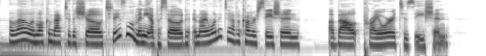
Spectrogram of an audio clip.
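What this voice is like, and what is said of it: Voice sounds unwell, still recovering. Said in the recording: “You might hear in my voice that I am still recovering from what has been a very rough go with the flu”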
